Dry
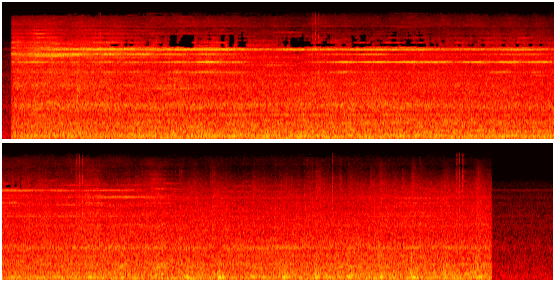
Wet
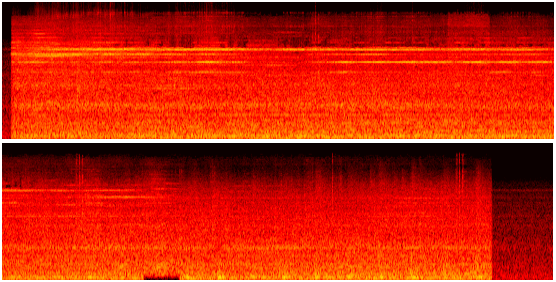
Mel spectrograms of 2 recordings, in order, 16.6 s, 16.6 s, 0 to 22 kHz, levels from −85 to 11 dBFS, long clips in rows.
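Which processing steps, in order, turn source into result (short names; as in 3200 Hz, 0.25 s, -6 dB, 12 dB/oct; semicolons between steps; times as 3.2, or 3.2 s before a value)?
6.69–7.32 high shelf 6800 Hz +10 dB; 10.4–10.95 steep high-pass 190 Hz 36 dB/oct; soft clip -12 dBFS, distortion -21 dB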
